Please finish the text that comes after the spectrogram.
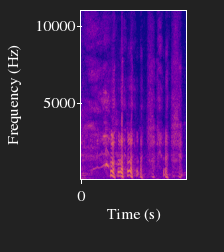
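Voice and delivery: a burst of high laughter. Real, not acted. Laughs at nephew's words.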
